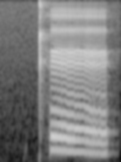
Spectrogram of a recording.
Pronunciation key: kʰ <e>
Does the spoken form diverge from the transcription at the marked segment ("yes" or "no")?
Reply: no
